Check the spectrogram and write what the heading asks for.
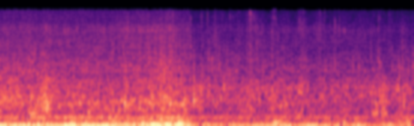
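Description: Boat's outboard engines idling as a steady low hum, with wind and water noise over it. The sound drops to a quieter hum about two and a half seconds in.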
